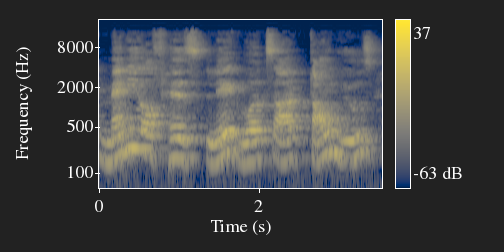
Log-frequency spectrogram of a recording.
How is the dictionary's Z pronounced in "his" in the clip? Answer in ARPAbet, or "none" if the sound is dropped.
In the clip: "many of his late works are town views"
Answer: Z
